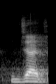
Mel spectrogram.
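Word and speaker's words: judge: जज यहां पर डी साइलेंट है।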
